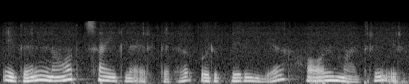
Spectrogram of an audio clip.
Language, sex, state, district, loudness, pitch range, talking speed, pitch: Tamil, female, Tamil Nadu, Nilgiris, -15 LUFS, 150-185 Hz, 130 wpm, 170 Hz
